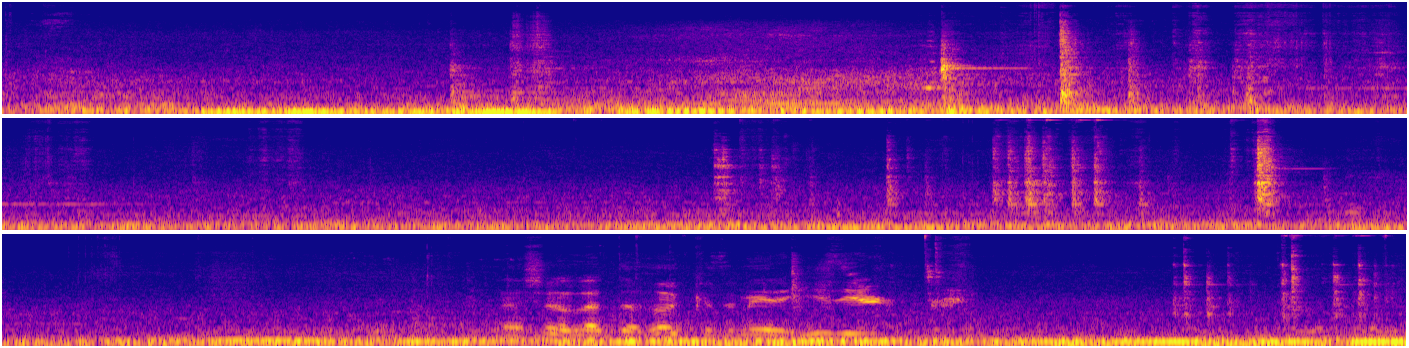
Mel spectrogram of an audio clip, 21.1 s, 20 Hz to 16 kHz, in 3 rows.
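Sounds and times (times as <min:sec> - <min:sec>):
tools and parts clicking: 0:10.6 - 0:13.8, 0:19.9 - 0:21.0.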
